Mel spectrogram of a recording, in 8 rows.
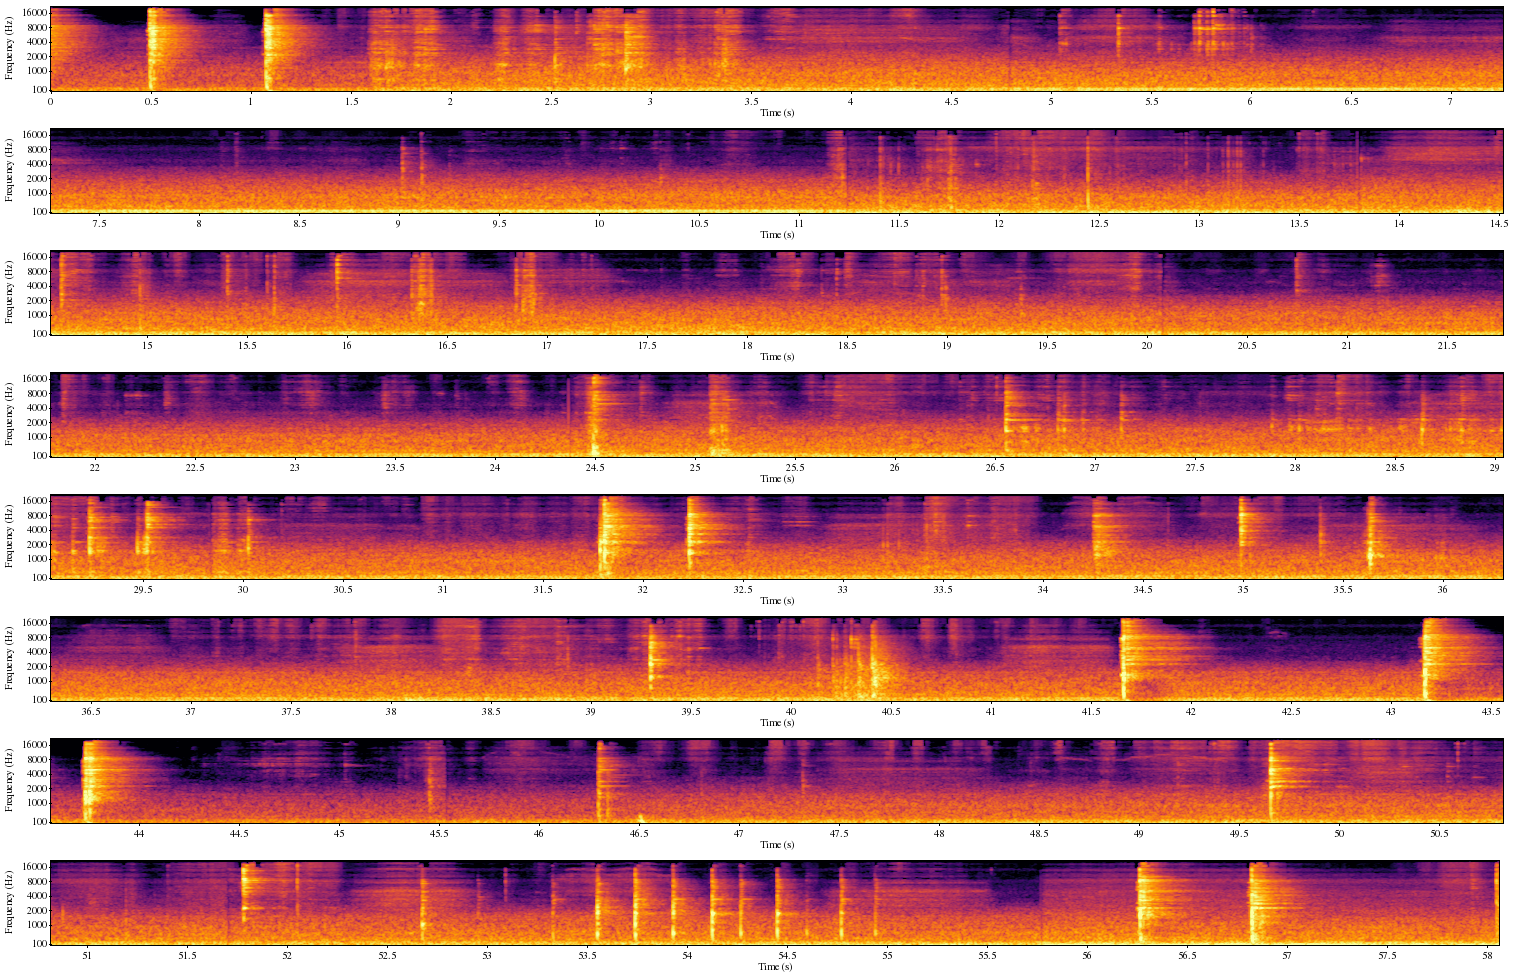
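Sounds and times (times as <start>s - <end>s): steady low hum: 0.0s - 58.0s
metal tools clinking: 1.6s - 3.6s, 5.0s - 6.1s.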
